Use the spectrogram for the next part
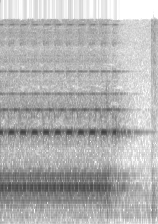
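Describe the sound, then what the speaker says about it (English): A telephone rings indoors with a steady, continuous electronic tone that holds evenly for about a second, then cuts off and fades into quiet room noise. "I'm trying to figure out whether I should talk over that ringing of the phone or whether I should keep on talking."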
